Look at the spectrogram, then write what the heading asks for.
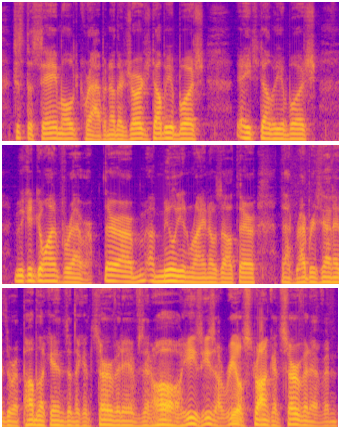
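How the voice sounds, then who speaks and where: Speaking with an Upper Midwest accent, a man talks at a moderate pace in a fairly low pitch with ordinary pitch variation. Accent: Upper Midwest American. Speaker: podcast host. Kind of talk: political commentary monologue. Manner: casual, filler-heavy.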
